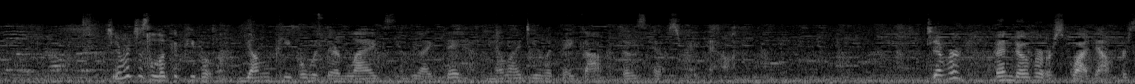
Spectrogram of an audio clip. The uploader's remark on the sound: Live from the airport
